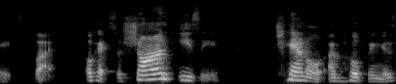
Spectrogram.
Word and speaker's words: Channell: It's Channel, just like TV. Okay. Some people are really fancy about their names sometimes. You never know nowadays. True. Most people actually pronounce it Chanel, but it is Channel.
